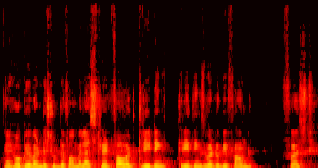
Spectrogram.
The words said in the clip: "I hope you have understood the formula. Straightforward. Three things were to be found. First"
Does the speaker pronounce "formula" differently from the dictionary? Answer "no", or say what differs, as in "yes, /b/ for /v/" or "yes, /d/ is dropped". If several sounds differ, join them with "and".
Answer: no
